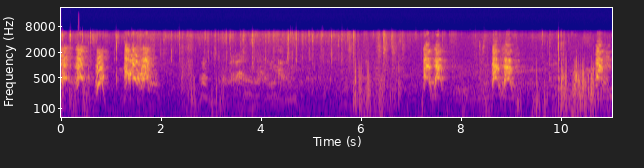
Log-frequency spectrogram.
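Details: Terrier mix and bulldog learning to play: scattered short, harsh barks and grumbles, several spaced seconds apart, with low rustling and scuffling in the pauses.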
